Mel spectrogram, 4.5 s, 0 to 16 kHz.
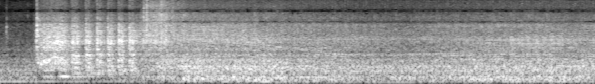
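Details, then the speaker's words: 2006 Toyota 4Runner after power steering pump replacement, fluid conditioner added; short crank, smooth even idle, turning the wheel brings no pump whine, quiet and healthy. "Beautiful, nice and quiet. Turn the steering wheel, can hardly hear a thing."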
